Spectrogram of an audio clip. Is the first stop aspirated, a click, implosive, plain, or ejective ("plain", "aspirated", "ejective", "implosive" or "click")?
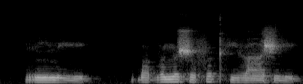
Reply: implosive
